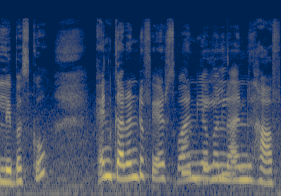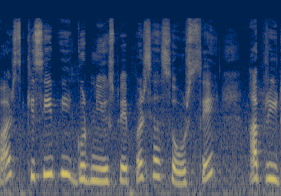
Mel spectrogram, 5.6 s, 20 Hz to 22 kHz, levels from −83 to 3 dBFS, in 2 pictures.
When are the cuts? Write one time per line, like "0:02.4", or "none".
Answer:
0:01.9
